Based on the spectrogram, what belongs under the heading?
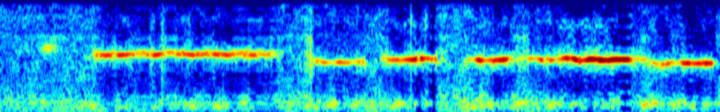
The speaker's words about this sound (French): Il entre. Il se déshabille, allant des cabinets de toilette à la chambre, en sifflotant.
